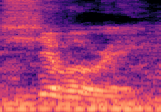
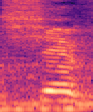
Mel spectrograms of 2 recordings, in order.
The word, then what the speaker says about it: chivalry: a cob, a fucking Did you guys pronounce the ch in chivalry like the CH from chocolate? No, chivalry. Chivalry, not chivalry. Chivalry. Chivalry. Shiv like a prison knife.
